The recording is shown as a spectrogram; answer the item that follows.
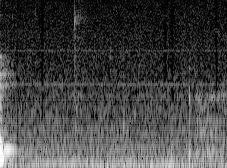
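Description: Quiet room tone with a low hum and a few faint clicks, just after the last spoken word fades out at the very start.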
